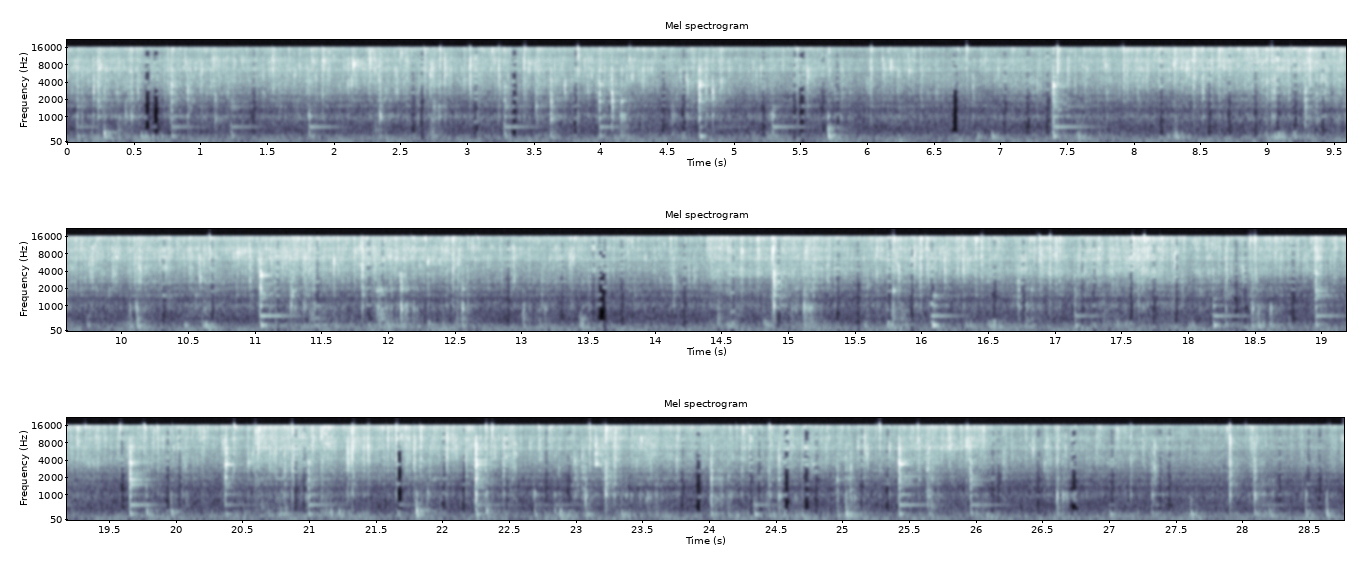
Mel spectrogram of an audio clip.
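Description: Garlic cloves, ginger slices and whole spices sizzling in hot oil in a Ninja Foodi pot, stirred with a wooden spatula. The spatula scrapes and knocks against the pot many times.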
